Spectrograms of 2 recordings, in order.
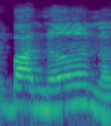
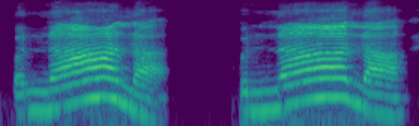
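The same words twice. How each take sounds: First: "banana" with every A fully sounded, Brazilian style; syllable-by-syllable banana. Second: "banana" with reduced first syllable and long, loud NA; English banana. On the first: Teacher shows students the mistake, "banana" with full syllables. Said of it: "não fale banana". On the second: Teacher models it for the class, "banana" slow with stressed middle. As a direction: stretch the middle of "banana" loudly, b'NAA-na. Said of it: "não é banana". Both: Shown as a demonstration.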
